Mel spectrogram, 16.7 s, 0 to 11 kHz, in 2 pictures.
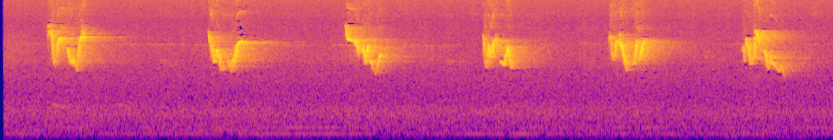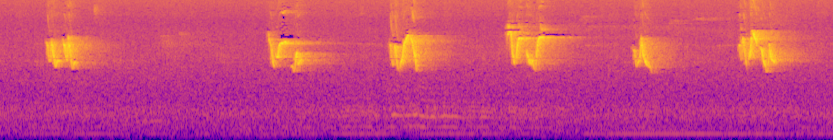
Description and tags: The red-eyed vireo (Vireo olivaceus) is a small American songbird, 13–14 cm (5.1–5.5 in) in length. It is somewhat warbler-like but not closely related to the New World warblers (Parulidae). Common across its vast range, this species is not considered threatened by the IUCN.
